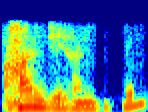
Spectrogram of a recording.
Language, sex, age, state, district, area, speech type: Hindi, male, 18-30, Madhya Pradesh, Jabalpur, urban, conversation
